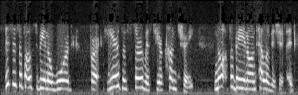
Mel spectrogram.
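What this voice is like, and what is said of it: American accent. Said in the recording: “I'm picking up an accent ... You're from one of the colonies, aren't you? ... Yes, the big one.”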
